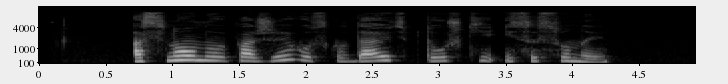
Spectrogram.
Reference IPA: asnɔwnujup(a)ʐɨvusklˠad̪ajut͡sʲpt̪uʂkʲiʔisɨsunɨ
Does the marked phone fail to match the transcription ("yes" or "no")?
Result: no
